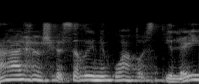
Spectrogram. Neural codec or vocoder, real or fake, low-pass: codec, 16 kHz, 1 kbps, FunCodec, trained on LibriTTS, 50 frames a second; fake; 7.2 kHz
